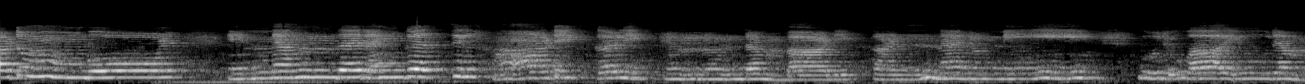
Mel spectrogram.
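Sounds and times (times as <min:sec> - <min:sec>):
girl singing classical style: 0:00.0 - 0:13.0.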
